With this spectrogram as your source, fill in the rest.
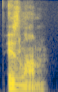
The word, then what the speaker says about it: Islam: hear most people say Islam. Islam. That might be the English pronunciation. That's the way most people say it here, but maybe in a different language, it's pronounced differently. But Islam is how we say it.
